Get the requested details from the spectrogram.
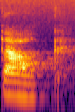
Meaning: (adjective) 1. warm, hot 2. affectionate, warm-hearted 3. hot-tempered; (noun) 1. heat 2. warm weather, warm days; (adverb) warmly
- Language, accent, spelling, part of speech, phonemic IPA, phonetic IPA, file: Armenian, Eastern Armenian, տաք, adjective / noun / adverb, /tɑkʰ/, [tɑkʰ], Hy-տաք.ogg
